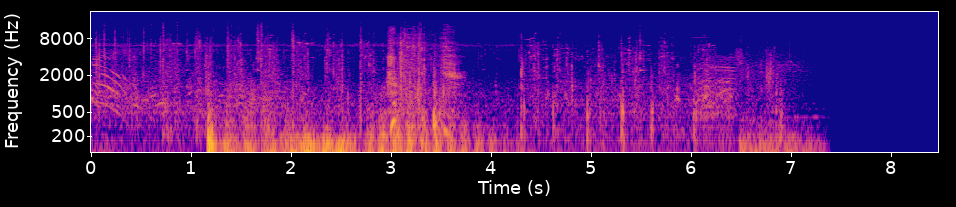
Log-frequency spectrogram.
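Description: Footsteps crunch on stone and dirt.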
